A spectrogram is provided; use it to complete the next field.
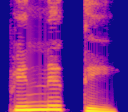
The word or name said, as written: ಪನ್ನತಿ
